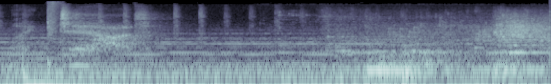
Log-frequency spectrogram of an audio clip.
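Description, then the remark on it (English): A toilet flushes in a bathroom off a hallway after use by a security guard, a steady rush of swirling water lasting a few seconds, moderately loud and slightly muffled behind a door, with faint voices underneath. “How long could he have been in the bathroom?”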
